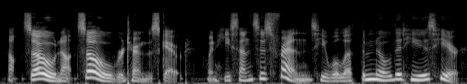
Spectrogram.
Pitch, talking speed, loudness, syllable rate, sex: 205 Hz, 270 wpm, -18 LUFS, 5.8 syllables/s, female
